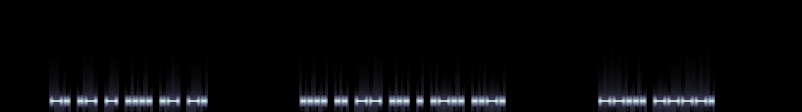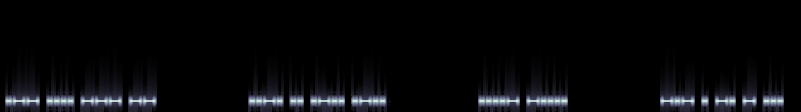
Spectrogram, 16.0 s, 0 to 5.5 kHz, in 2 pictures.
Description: Morse code, heard as a keyed tone, about 34 wpm, 550 Hz. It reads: NATHAN HIMSELF 79 WHOM FILL 46 KENTS
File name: Ultimate Word List / 35WPM Ultimate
